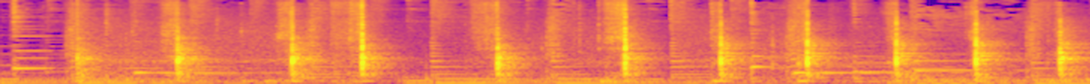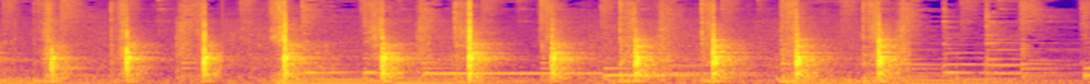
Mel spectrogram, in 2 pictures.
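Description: Kitchen knife slicing a cucumber into thin strips on a wooden cutting board: an even run of chops about two to three a second, each stroke ending in a knock on the board.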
